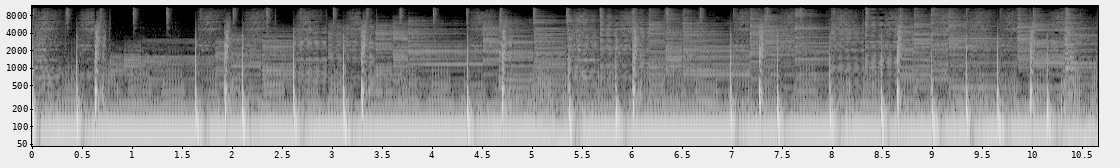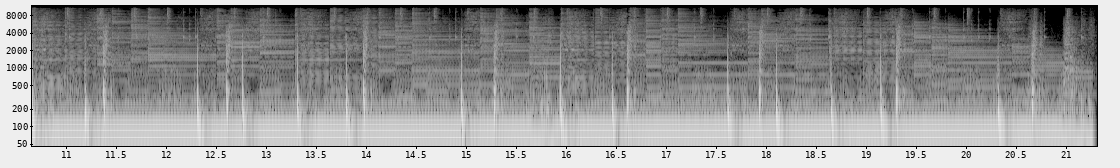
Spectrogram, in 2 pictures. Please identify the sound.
Stringy Lead Loop
A Loop from my OP-1. A stringy like lead with a slow, deep bassline. Vintage drumsamples from different sources. 90 BPM.
It would be nice, if you could write me a message where do you use my sound, so i can brag about it!
You can also find me on:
